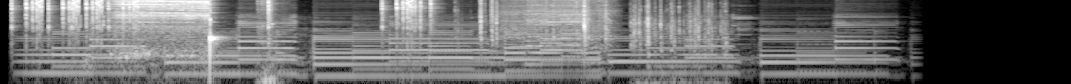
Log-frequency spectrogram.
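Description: Intro jingle of held synthesizer chords laid with quick pops, clicks and whoosh effects. It stops about nine seconds in.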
